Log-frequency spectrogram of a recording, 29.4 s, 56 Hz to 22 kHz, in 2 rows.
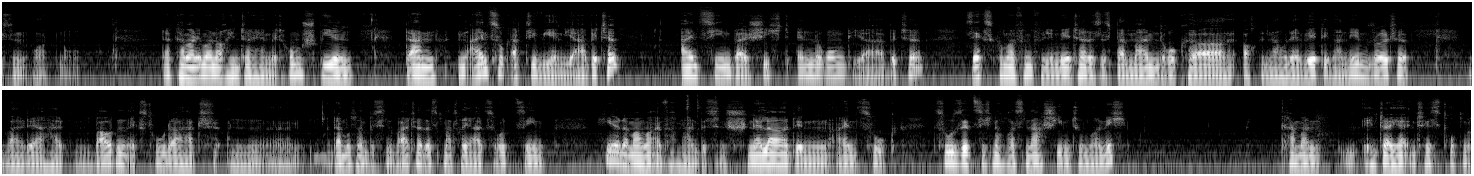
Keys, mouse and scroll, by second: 7.9 click, 20.3 click, 21.3 KP_4, 21.5 KP_0, 21.8 Tab.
